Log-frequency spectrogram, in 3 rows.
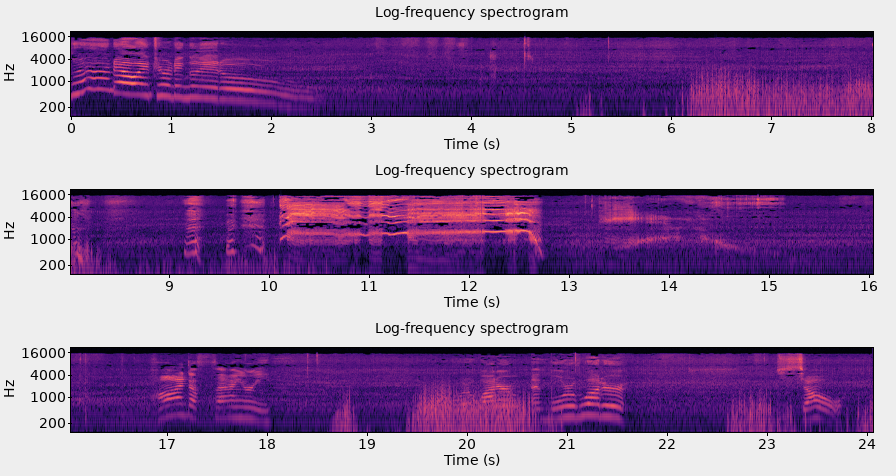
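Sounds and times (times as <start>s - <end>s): child squealing: 9.2s - 14.8s.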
